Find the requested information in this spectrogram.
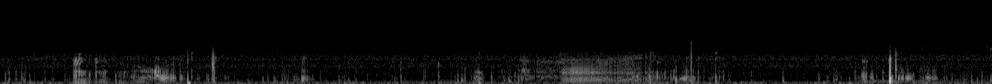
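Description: Low, irregular gurgles and rumbles with a longer rolling growl midway; ordinary bowel sounds after a large meal.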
